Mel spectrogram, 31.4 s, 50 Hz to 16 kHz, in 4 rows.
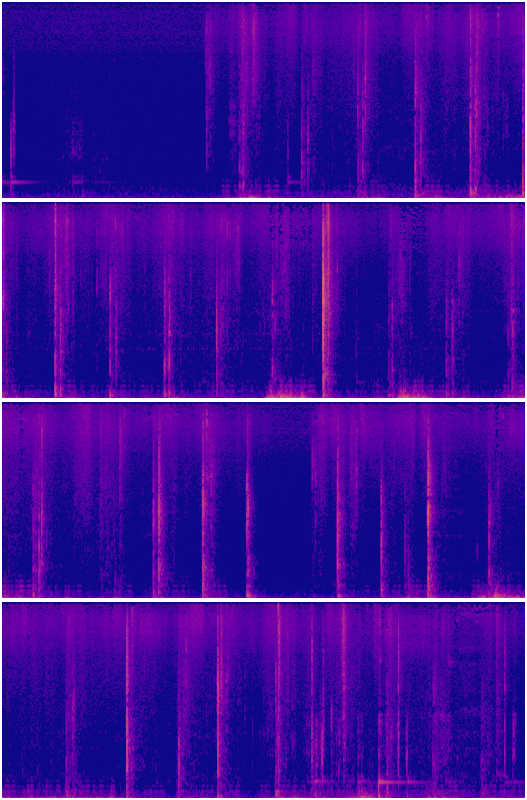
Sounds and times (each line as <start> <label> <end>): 3.1 Footsteps - quiet 12.9
20.3 Footsteps - quiet 31.3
